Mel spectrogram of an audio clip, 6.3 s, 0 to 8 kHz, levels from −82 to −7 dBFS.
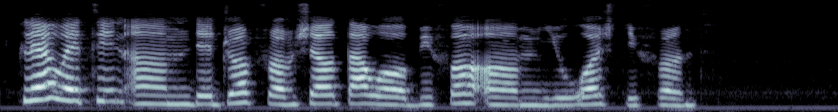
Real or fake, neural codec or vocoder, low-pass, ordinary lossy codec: fake; vocoder, 24 kHz, 100 mel bands, Vocos; 7.2 kHz; none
